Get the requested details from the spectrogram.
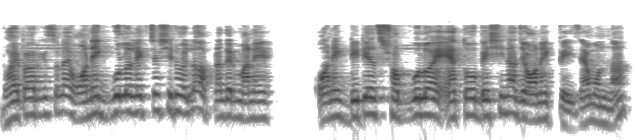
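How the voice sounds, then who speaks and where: A male teacher with a fairly high voice explains course details to students over an online video call. He talks in an unpolished, hesitant way, often pausing on fillers. The audio is dull and lo-fi. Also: a bit bright. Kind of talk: online class orientation talk.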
